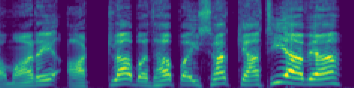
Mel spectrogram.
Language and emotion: Gujarati, angry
